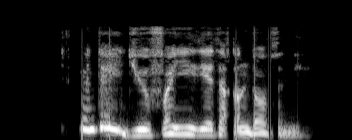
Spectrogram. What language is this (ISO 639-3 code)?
kab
